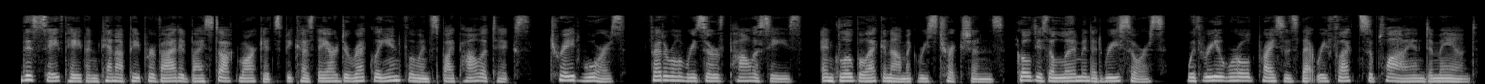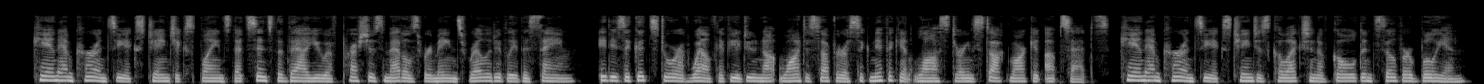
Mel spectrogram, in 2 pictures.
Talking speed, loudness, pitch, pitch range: 170 wpm, -24 LUFS, 150 Hz, 145-165 Hz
